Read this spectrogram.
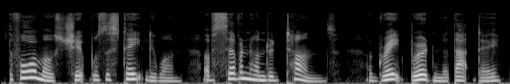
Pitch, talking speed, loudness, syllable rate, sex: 200 Hz, 200 wpm, -18 LUFS, 5.7 syllables/s, female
